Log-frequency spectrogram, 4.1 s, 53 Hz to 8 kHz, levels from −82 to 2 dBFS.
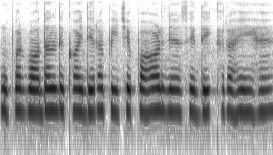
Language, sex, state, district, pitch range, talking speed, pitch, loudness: Hindi, female, Uttarakhand, Tehri Garhwal, 215-225 Hz, 175 wpm, 220 Hz, -15 LUFS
